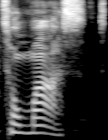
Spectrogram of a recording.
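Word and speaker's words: Tomáš: So, getting into this, Thomas Satoransky, Tomas Satoransky, excuse me, let me say his name correctly.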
